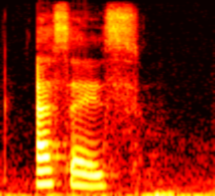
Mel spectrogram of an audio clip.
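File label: "essays", US English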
